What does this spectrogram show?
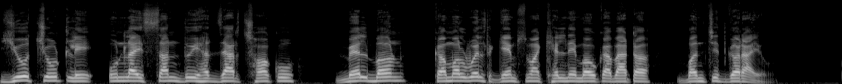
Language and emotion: Nepali, neutral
